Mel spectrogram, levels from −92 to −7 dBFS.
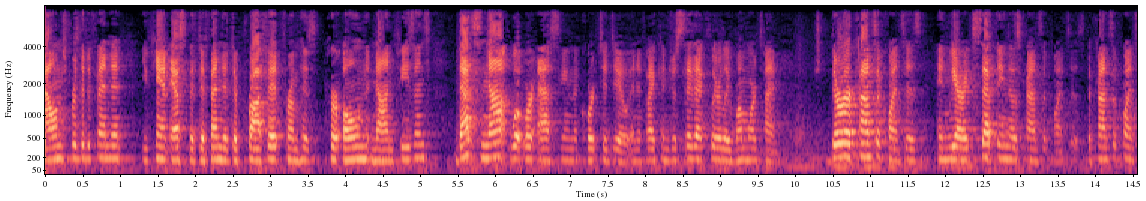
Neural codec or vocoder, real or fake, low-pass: none; real; 7.2 kHz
